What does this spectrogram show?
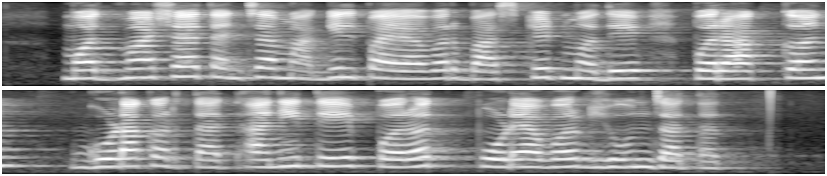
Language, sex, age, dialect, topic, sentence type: Marathi, female, 18-24, Varhadi, agriculture, statement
